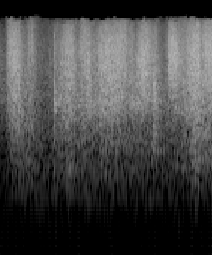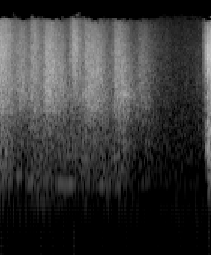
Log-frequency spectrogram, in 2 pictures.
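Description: Paper towel rubbed back and forth along a motorcycle fork's coil spring, a rough scrubbing in quick repeated strokes as the old fork oil is wiped off; it stops about five seconds in.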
